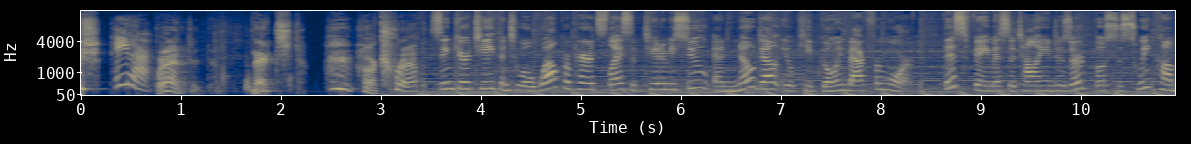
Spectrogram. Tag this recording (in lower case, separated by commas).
speech, music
